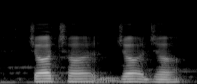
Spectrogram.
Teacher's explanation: इन ध्वनियों के उच्चारण में स्पर्श भी होता है और ध्वनि घर्षण भी। उदाहरण में हिंदी में च वर्ग के व्यंजन च, छ, ज, झ स्पर्श संघर्षी।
